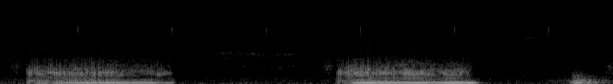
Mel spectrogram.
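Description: Deep, rattling snores about every three seconds, each followed by a softer breath out. Loud snoring.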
